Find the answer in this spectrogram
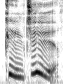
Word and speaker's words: culture: On a U après le C, donc on la prononce K, culture.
